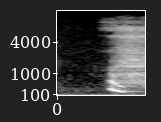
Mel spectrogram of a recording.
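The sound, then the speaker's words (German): A deep inhale through the nose during a guided relaxation exercise: one soft, breathy draw of air that begins halfway through and then holds steady to the end. “Dann kannst du nochmal tief einatmen über die Nase”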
